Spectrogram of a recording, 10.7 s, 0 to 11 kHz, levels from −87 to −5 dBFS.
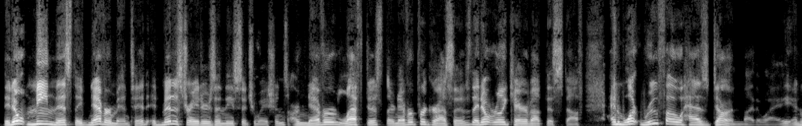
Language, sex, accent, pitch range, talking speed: English, male, American, 130-200 Hz, 190 wpm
